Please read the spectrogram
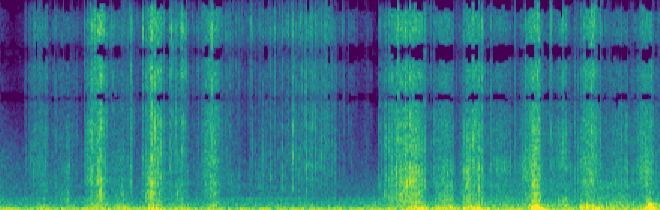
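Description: Long bread knife sawing through the crust of a baked sourdough loaf on a wooden board. The strokes repeat, with a few heavier knocks in the second half.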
